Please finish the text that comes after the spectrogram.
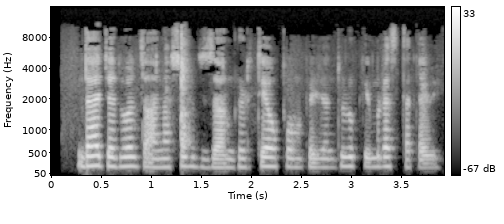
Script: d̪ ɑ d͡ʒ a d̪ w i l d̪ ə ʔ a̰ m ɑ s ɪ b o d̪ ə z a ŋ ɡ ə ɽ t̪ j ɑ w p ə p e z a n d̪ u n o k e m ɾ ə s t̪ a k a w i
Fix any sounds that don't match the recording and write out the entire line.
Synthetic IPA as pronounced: d̪ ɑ d͡ʒ a d̪ w a l d̪ ə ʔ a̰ n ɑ s ɪ b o d̪ ə z ɑ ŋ ɡ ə ɽ t̪ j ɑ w p ə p e ʒ a n d̪ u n o k e m ɾ ə s t̪ a k a w i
